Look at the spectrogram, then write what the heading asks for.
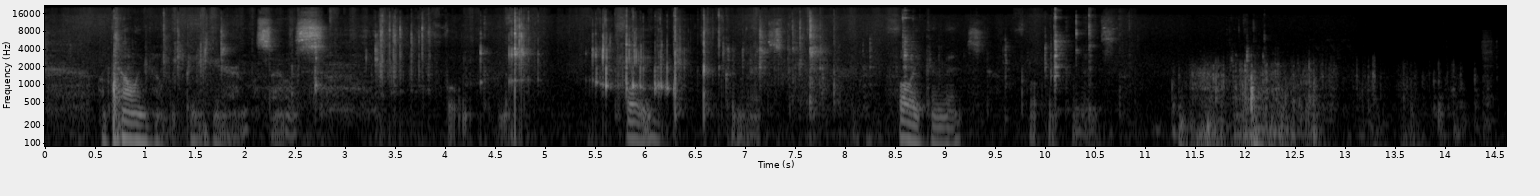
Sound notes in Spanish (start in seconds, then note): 3.1 pastillas sonando; 5.3 medicina crujiendo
